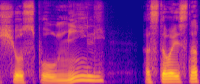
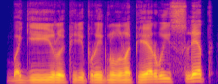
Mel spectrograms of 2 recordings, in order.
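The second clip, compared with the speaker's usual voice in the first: usual speaking voice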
